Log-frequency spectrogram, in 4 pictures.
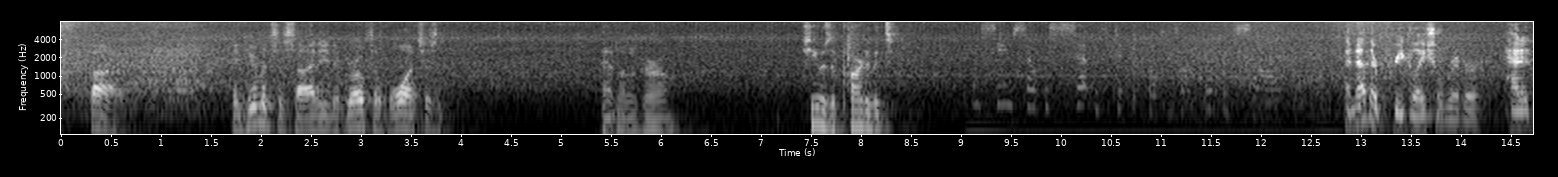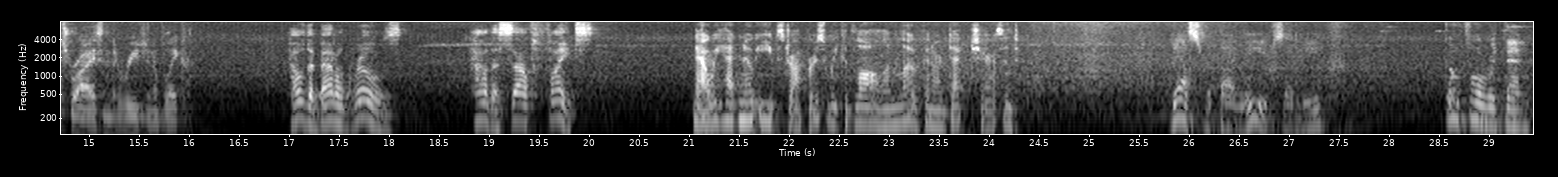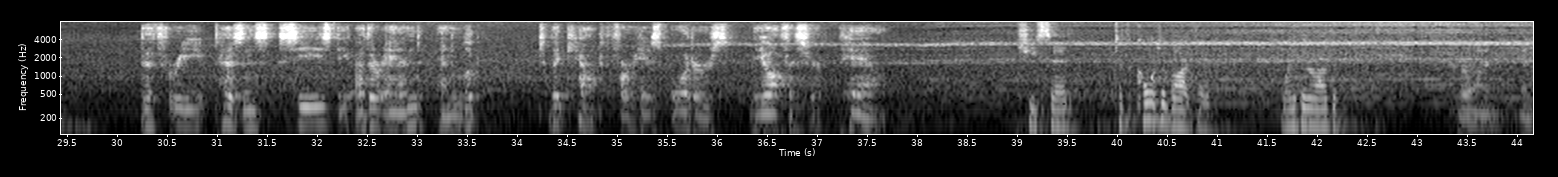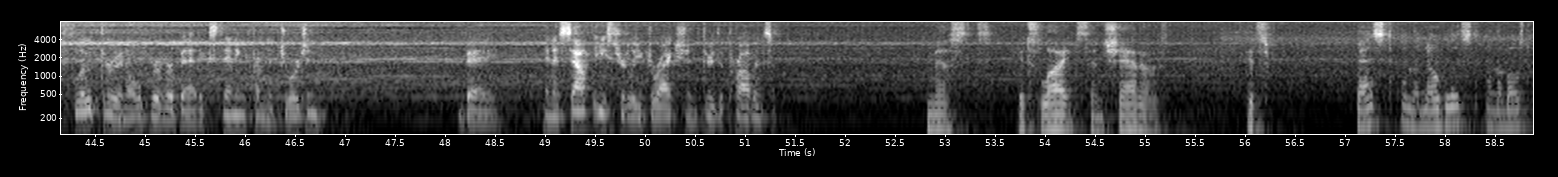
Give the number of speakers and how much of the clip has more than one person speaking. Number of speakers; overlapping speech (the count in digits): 8, no overlap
